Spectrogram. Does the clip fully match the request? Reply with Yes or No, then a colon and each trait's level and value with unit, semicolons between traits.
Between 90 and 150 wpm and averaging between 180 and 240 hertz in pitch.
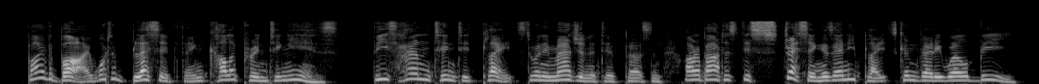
No: average, 165 wpm; medium, 185 Hz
